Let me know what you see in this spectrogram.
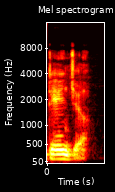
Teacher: Danger here has a primary stress on day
